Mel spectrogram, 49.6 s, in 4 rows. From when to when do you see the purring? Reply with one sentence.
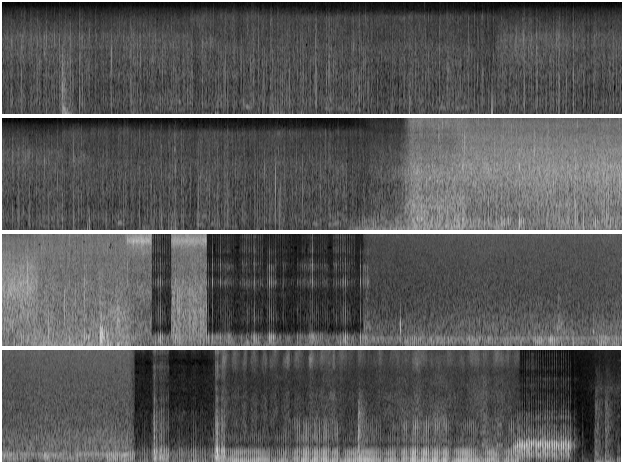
The purring can be heard from 19.3 to 49.5 s.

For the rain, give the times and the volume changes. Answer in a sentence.
The rain can be heard from 0.0 to 28.9 s, getting louder.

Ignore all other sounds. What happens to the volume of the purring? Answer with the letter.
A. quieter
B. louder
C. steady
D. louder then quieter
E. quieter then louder
B.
